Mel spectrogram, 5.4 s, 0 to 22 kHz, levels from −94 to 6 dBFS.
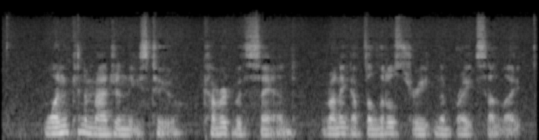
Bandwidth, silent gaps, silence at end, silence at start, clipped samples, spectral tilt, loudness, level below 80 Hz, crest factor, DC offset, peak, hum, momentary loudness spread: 15 kHz; none; 0 s; 0.05 s; under 0.1%; -5 dB/octave; -27 LUFS; -58 dBFS; 20 dB; under 0.1%; -8 dBFS; none; 12 LU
